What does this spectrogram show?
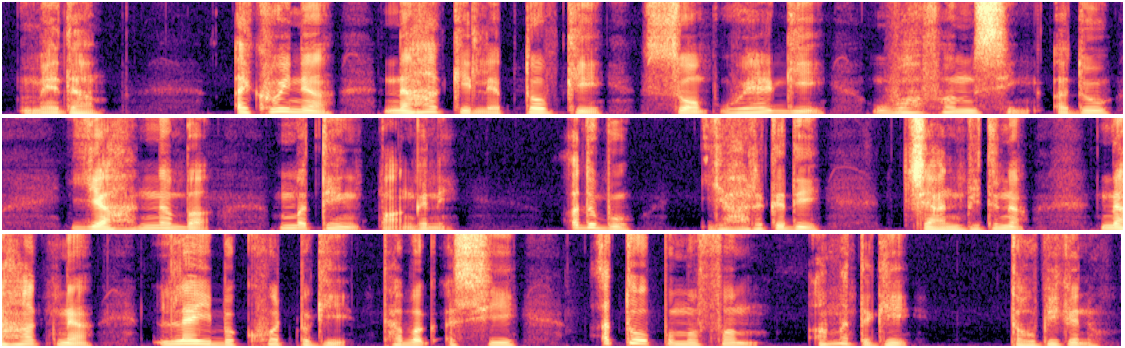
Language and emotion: Manipuri, fearful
